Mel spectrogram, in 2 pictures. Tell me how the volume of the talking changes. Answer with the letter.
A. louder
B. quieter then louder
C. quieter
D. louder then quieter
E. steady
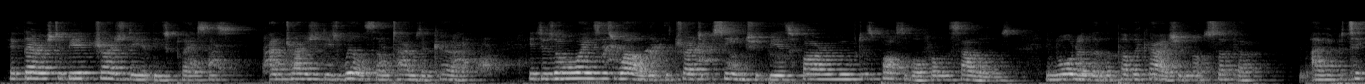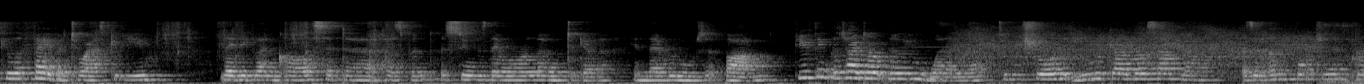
E.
